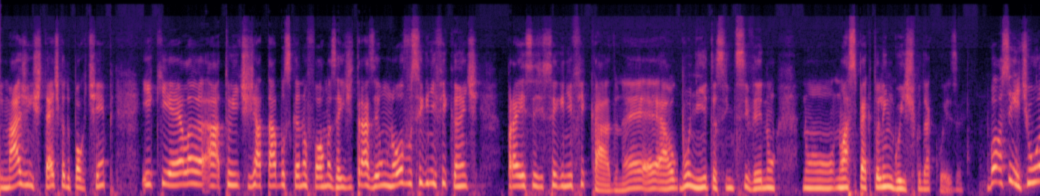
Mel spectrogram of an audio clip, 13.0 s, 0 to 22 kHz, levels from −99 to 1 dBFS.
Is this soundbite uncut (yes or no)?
no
